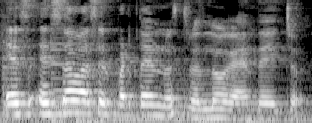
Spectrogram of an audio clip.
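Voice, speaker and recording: A woman with a Monterrey, northern Mexican accent talks in a casual podcast style. Her pitch sits in the middle for a woman, and she explains points directly to her audience. The sound is roomy, with faint music behind. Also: lively intonation, fast. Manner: explanatory, addresses listeners directly. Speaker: podcast co-host, child psychotherapist. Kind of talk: casual conversational podcast talk.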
